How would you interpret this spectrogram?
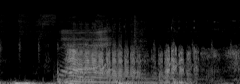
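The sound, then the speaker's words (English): Chloe, a small female dog, lets out a drawn-out, wavering grumble-whine lasting over a second. It is tonal and fairly loud, with a brief snuffly noise before it and no talking. “I think we need to have Chloe, the little dog, in here every single day.”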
